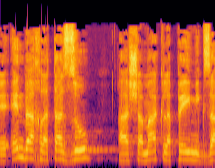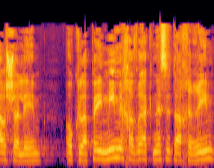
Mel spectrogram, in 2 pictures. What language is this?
Hebrew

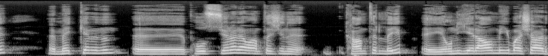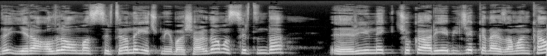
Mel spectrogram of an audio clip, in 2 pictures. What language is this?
Turkish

